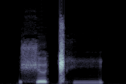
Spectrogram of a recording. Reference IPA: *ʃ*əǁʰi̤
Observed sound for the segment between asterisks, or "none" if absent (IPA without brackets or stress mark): ʃ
